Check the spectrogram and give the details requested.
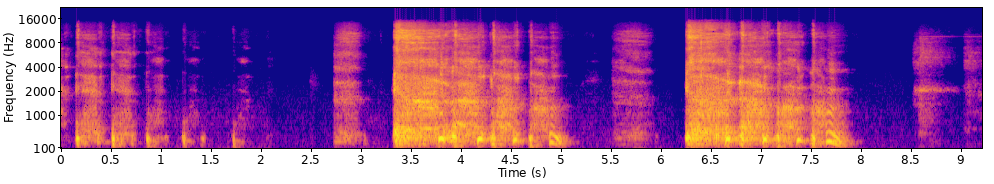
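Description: Repeated harsh coughing in bursts, several short coughs then two long rough coughing runs, about twenty coughs in all.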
